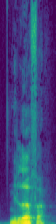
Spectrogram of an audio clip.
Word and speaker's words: Niloufer: How would you pronounce that? N-I-L-U with an umlaut, F-E-R. – Niloufer. – Niloufer.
